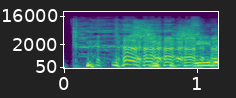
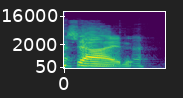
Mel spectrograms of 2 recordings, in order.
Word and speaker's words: Scheid: I said it wrong earlier. Drew Scheid. – Oh, no. You're gold. Here's the thing. I never correct people because as long as you're that's still my name. Scheid and Scheid.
